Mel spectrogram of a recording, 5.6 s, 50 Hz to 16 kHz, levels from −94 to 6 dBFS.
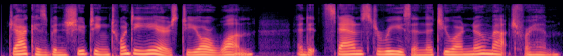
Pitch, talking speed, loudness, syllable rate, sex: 180 Hz, 225 wpm, -18 LUFS, 5.1 syllables/s, female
